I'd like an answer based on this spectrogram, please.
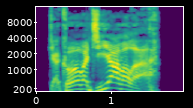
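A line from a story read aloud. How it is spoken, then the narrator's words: Bark from another room. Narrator (Russian): рявкнули из комнаты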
